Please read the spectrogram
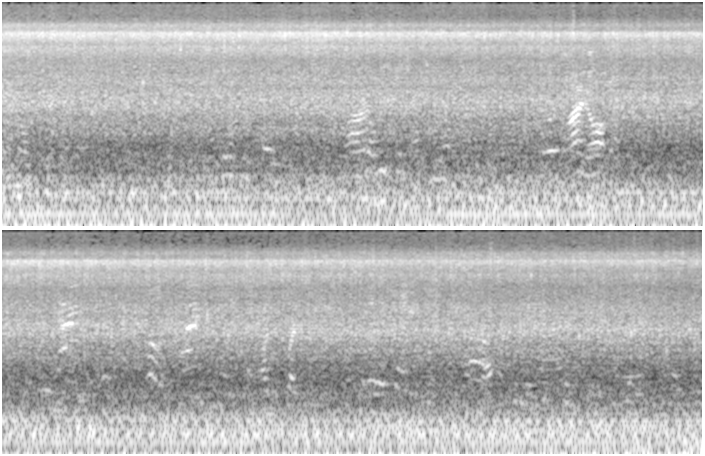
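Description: A narrowboat's diesel engine idles with a steady, fast low chugging, while water gushes through the lock's upper gate paddles as the chamber fills.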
